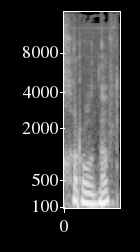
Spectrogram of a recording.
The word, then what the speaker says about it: Хрунов: Я уточнила, как ударение правильно ставится, он мне сказал Хрунов. Вот, с Машей Козиной и Няхиной из э, Михалкова.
